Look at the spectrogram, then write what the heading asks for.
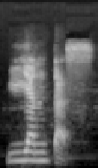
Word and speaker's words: llanta: Llanta. Llanta. The plural, llantas. So listen to me. I'm going to pronounce in the 3 different ways. Llanta, llanta, llanta.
